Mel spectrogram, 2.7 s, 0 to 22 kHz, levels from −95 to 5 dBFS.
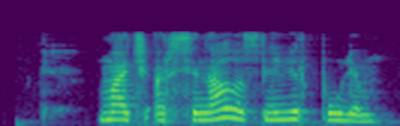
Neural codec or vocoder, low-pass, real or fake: none; 7.2 kHz; real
